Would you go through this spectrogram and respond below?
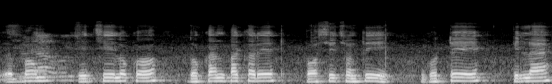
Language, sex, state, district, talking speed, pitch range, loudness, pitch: Odia, male, Odisha, Malkangiri, 100 wpm, 140-165 Hz, -11 LUFS, 155 Hz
